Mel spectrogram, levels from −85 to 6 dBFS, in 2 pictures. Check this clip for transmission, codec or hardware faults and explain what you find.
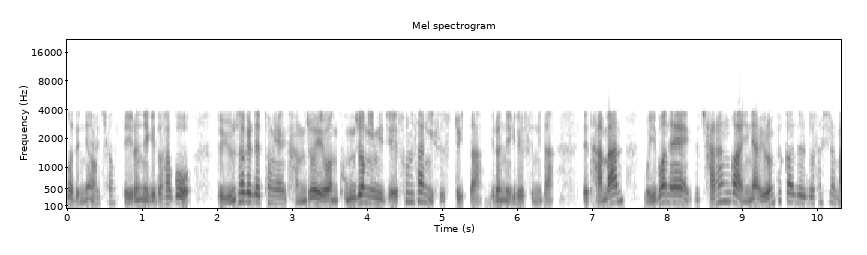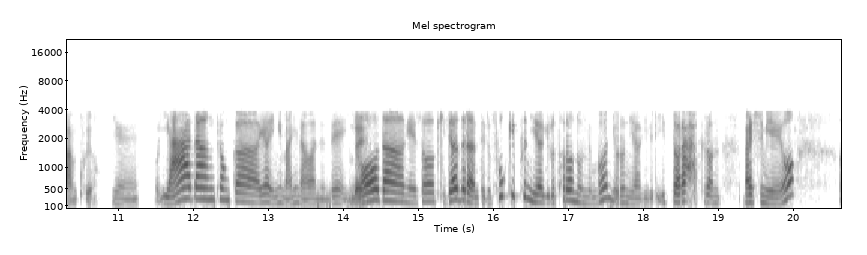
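Two faults are present: the whole recording has passed through the iLBC codec, and two single frames of that stream were lost in transit.

The iLBC codec is applied throughout. The speech was squeezed into a narrowband VoIP channel, so the band runs only from about 250 Hz to 3.7 kHz. Its frame structure and rate fit iLBC's 30 ms mode at 13.33 kbps. Each frame's excitation is coded on its own with few bits, so the damage is plainly audible: the speech sounds muffled, slightly rough and synthetic, with no air or sibilant detail above the cutoff.

Lost iLBC frames occur at 0.96–0.99 s and 19.37–19.42 s, about one 30 ms frame each time. With the packet missing, the decoder concealed the gap by repeating the last pitch cycle blended with noise. Each dropout sounds like a brief held, faintly buzzy vowel. Because every iLBC frame decodes independently, the speech snaps back to normal right after each gap.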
